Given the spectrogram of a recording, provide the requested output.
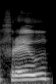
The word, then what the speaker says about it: Freud: Se escribe Freud, pero se pronuncia Freud, ¿sí?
